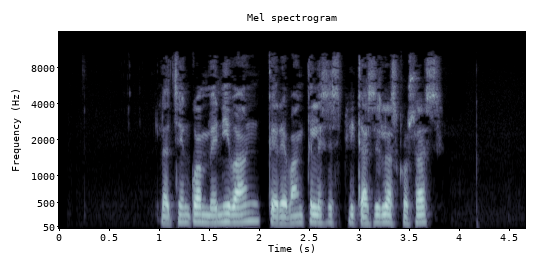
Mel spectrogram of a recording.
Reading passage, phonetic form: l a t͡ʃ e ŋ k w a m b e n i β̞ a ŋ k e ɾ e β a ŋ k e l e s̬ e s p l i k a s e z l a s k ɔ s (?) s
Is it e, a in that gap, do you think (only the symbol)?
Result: a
